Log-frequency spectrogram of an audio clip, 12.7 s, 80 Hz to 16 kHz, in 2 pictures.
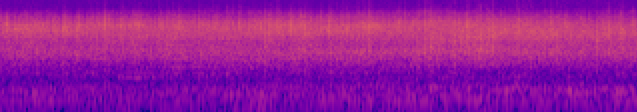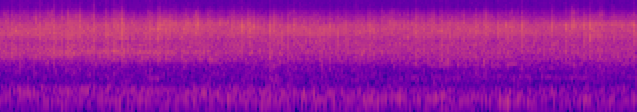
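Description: H0-scale model train running on layout track: a steady electric-motor hum under the hiss and rattle of small wheels on the rails.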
